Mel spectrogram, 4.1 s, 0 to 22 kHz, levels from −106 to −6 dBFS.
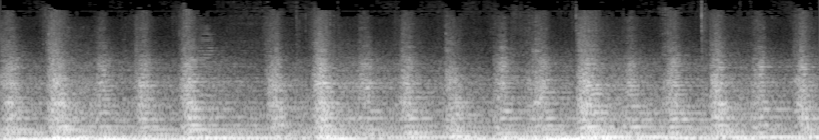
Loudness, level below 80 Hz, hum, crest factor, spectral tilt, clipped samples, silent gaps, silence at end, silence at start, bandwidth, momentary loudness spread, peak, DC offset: -18 LUFS; -16 dBFS; none; 14 dB; -8 dB/octave; under 0.1%; none; 0 s; 0 s; 6.6 kHz; 6 LU; 0 dBFS; under 0.1%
